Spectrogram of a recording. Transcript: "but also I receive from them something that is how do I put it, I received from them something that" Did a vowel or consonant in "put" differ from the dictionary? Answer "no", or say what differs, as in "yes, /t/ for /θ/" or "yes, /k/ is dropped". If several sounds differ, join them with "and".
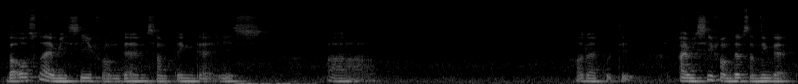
no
